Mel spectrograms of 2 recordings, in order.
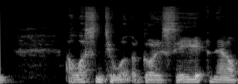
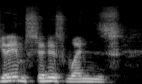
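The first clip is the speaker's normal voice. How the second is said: ordinary talk, nothing marked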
